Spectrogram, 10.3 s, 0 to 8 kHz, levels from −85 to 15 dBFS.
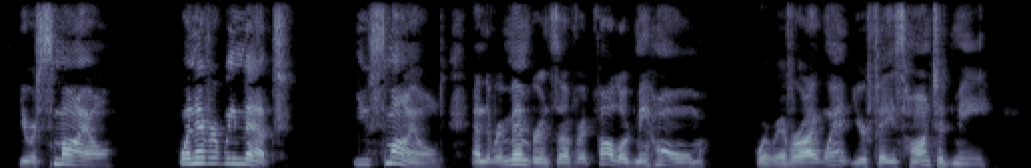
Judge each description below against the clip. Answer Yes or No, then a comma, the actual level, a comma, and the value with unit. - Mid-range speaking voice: Yes, medium, 175 Hz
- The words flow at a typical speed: No, slow, 130 wpm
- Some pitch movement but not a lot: No, wide, 6.0 semitones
